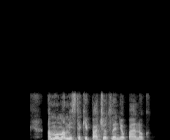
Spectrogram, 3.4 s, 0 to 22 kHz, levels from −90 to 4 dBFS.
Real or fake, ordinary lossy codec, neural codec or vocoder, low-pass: fake; Opus, 64 kbps; codec, 16 kHz in and 24 kHz out, 1 kbps, XY-Tokenizer; 7.2 kHz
